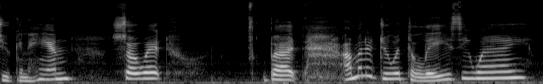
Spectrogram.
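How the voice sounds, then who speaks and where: A woman's voice: mid-range voice, a little mellow. A middle-aged woman chatting casually as she walks through a sewing craft project, rambling and poking fun at herself. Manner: chatty, self-deprecating, rambling asides. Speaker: craft channel host. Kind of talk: casual crafting tutorial chat.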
